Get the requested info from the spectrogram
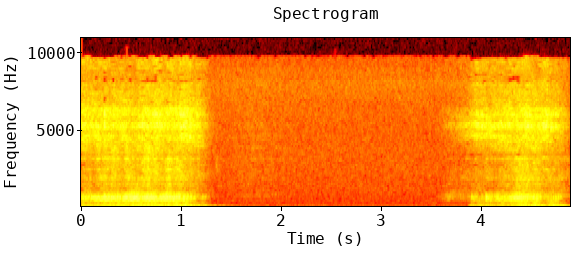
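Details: Person lying on their side snoring nasally: loud, rough rattling snores on breathing in, separated by a quiet pause.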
